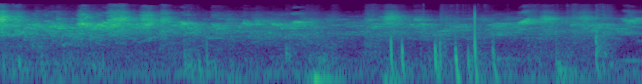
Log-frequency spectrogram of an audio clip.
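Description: Lovebirds chattering in a bird room, a steady mass of high, rapid chirps and squawks, fairly faint, with a few sharper calls poking out near the end.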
